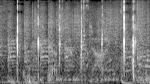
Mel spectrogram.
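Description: Quick footsteps on paved ground as someone walks briskly, with music playing over them.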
